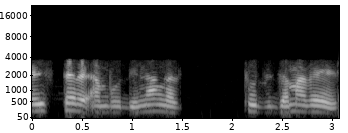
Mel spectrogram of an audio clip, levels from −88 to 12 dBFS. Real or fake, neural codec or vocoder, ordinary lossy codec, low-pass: real; none; none; 3.6 kHz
